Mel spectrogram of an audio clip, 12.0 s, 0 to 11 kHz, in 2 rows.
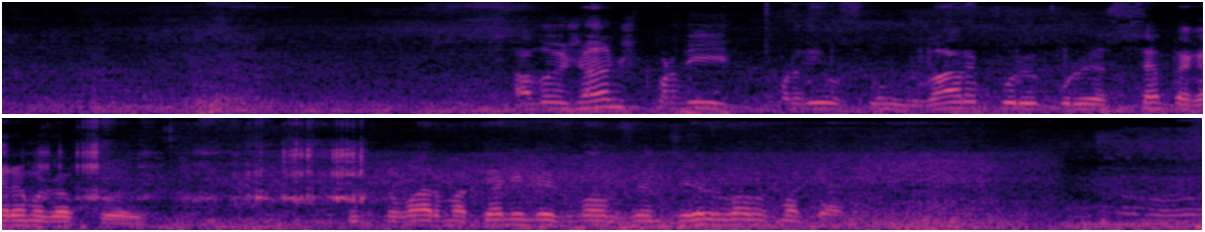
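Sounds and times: surf washing: 0.0s - 12.0s
wind rumbling on microphone: 0.0s - 12.0s.

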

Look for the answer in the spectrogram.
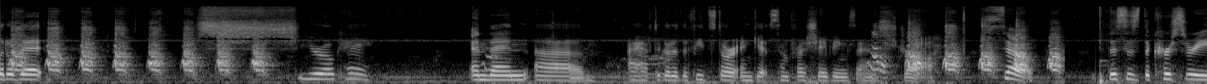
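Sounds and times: poultry short falling calls: 0.4s - 2.8s.

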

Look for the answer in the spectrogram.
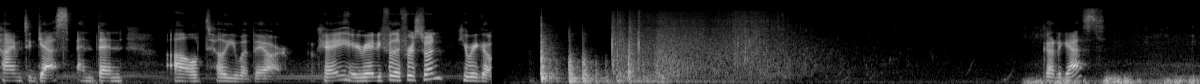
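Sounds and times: loud splash into pool: 6.1s - 8.9s
water sloshing: 6.1s - 10.2s.

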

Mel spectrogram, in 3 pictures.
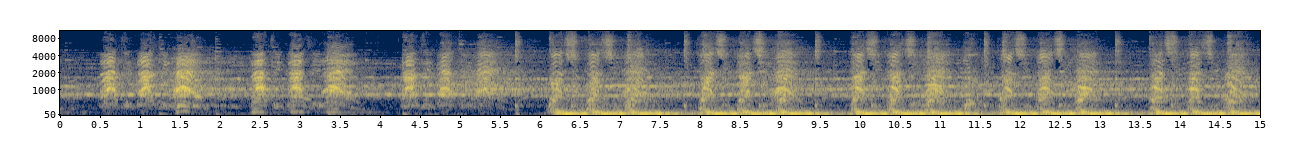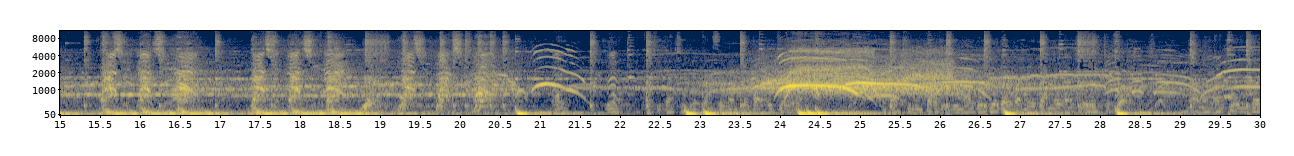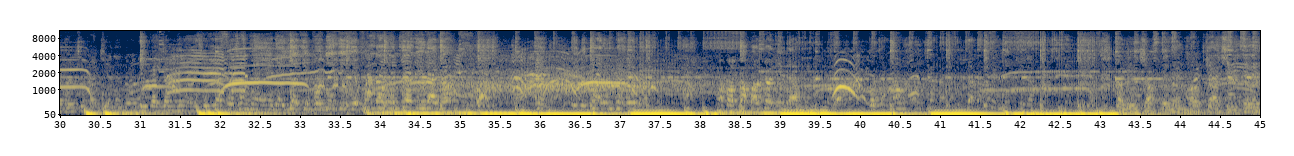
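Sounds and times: concert music with bass beat: 0.0s - 45.0s
fans screaming and whooping: 0.0s - 45.0s.

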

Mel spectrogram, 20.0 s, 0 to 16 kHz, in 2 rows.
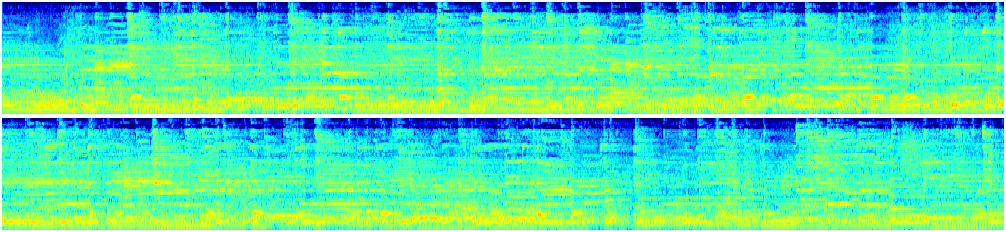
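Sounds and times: acoustic guitar playing: 0.0s - 20.0s
mandolin melody: 0.0s - 20.0s.

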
